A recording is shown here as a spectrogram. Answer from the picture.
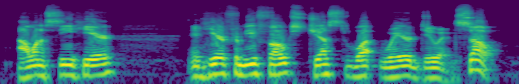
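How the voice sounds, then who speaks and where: A man talks at a very slow pace in a medium pitch, with fairly even intonation and very even loudness, on a very clean recording with a silent background. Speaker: sports watch party streamer. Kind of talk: live stream reaction chat.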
